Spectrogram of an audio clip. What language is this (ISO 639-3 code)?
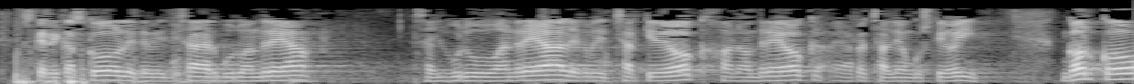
eus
